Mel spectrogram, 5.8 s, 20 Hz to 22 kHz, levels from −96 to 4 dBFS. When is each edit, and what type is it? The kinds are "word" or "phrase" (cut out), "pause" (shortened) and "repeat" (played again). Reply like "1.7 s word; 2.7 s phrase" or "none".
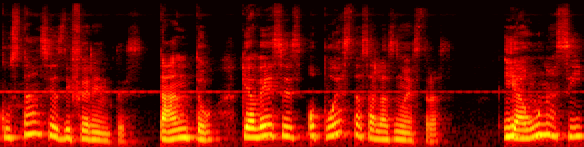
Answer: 1.5 s pause; 3.1 s word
